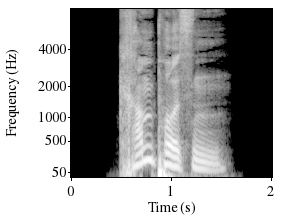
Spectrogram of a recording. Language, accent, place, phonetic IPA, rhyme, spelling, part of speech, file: German, Germany, Berlin, [ˈkʁampʊsn̩], -ampʊsn̩, Krampussen, noun, De-Krampussen.ogg
- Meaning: dative plural of Krampus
